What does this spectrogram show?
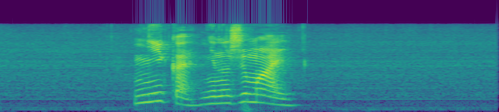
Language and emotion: Russian, angry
